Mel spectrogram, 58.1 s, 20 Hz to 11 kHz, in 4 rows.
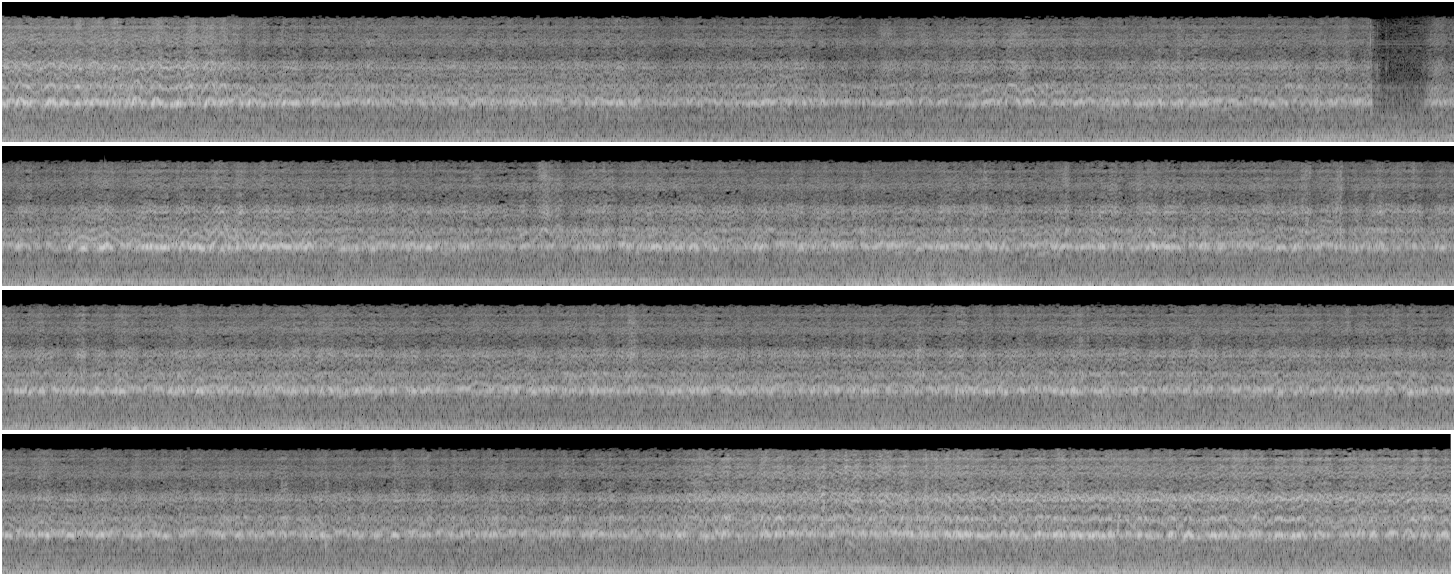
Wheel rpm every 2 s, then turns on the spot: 120, 90, 70, 60, 50, 60, 60, 50, 70, 70, 70, 70, 70, 70, 70, 70, 70, 70, 70, 70, 70, 70, 70, 70, 70, 100, 120, 110, 120.
none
